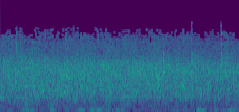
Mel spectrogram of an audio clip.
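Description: A church audience applauds the praise team with faint, dense, steady clapping that continues evenly throughout.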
